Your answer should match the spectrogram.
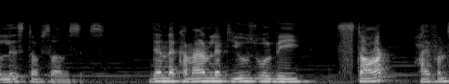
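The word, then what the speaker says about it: cmdlet: in Powershell commands are called as commandlets pronounced as command hyphone let so if you want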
